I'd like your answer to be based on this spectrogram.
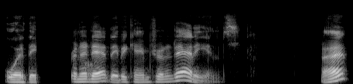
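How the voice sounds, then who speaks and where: A man's voice: medium pitch, lively intonation, normal speed, no room sound, studio quality. A man hosting a casual audio chat room, making his point insistently with rhetorical questions. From United States.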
